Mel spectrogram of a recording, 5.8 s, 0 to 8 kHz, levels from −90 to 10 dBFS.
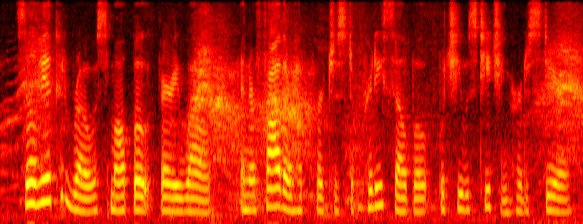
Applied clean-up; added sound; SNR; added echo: none; Hiss; 12 dB; none.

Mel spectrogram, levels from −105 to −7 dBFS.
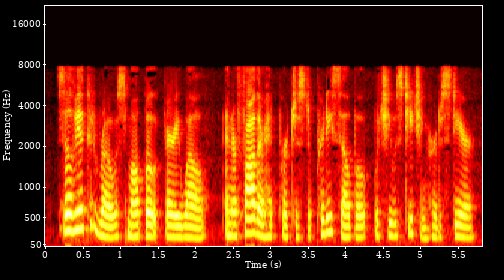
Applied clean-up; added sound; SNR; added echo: none; none; none; none.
